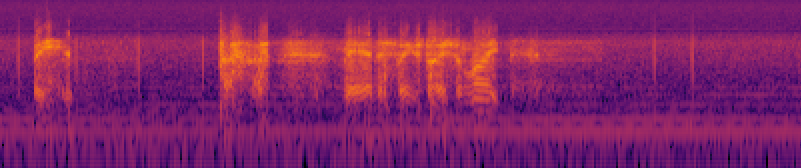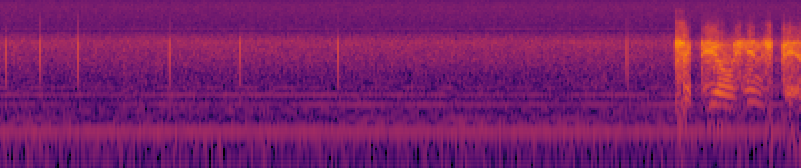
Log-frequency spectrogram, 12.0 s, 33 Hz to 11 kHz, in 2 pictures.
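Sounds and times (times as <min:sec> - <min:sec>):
radio electrical hum and hiss: 0:00.0 - 0:12.0
faint irregular clicks: 0:00.1 - 0:01.6, 0:04.8 - 0:05.4, 0:06.0 - 0:08.7, 0:10.6 - 0:10.9.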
